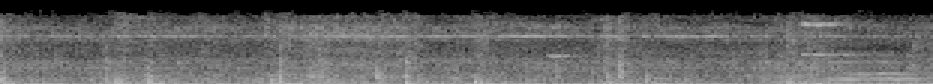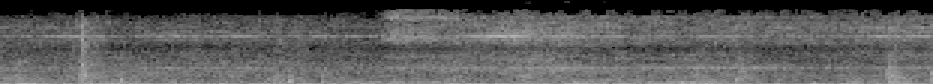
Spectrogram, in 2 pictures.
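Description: Narrow-gauge passenger train coach rolling over jointed track: a steady low rumble with irregular wheel clicks, heard through an open coach window. About four seconds in comes a brief wavering squeal of wheel flanges on the curve.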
